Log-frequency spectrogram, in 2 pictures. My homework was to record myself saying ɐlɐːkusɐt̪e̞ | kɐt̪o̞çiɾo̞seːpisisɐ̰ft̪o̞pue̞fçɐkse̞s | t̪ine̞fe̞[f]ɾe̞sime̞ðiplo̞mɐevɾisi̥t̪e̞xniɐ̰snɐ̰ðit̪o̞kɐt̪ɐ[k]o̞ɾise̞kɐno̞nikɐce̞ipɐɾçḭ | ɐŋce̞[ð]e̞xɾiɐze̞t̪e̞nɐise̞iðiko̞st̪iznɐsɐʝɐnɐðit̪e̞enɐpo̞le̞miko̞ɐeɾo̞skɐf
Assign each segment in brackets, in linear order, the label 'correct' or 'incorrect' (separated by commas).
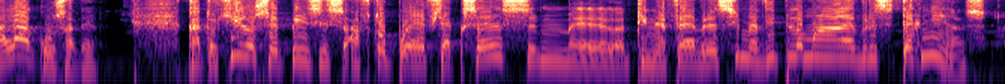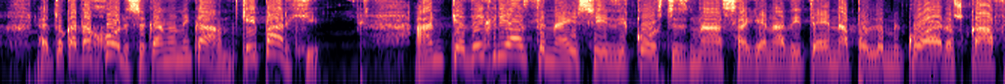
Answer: incorrect, incorrect, correct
